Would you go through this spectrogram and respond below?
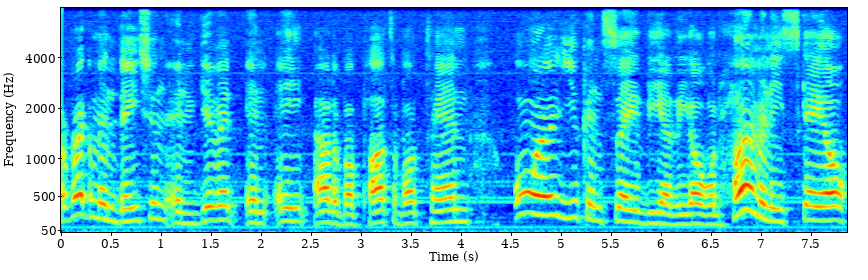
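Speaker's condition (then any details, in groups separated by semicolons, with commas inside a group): Cerebral palsy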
